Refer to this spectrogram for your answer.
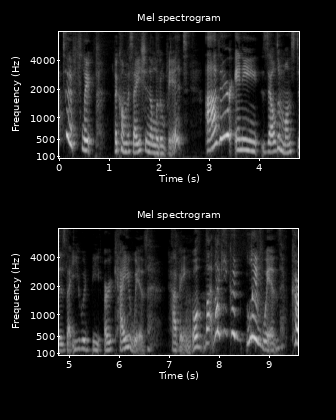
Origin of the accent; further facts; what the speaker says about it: Australia; we're Australian, so we're probably a bit more used to dealing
